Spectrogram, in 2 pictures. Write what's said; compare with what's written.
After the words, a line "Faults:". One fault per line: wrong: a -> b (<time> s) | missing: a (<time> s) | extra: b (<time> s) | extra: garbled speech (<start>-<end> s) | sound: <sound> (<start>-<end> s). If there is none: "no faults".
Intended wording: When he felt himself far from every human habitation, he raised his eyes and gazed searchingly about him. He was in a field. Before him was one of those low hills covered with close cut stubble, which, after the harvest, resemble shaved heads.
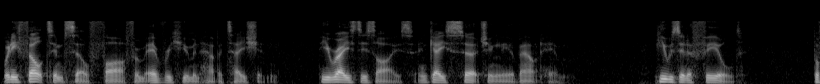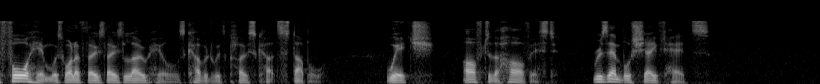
When he felt himself far from every human habitation, he raised his eyes and gazed searchingly about him. He was in a field. Before him was one of those those low hills covered with close cut stubble, which, after the harvest, resemble shaved heads.
Faults:
extra: those (9.2 s)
